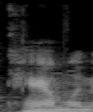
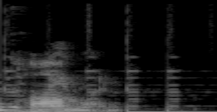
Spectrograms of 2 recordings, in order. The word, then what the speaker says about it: Tamlin: Well, it was audio, so I heard it Tamlin every single time. I just keep on wanting to call him Tomlin.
